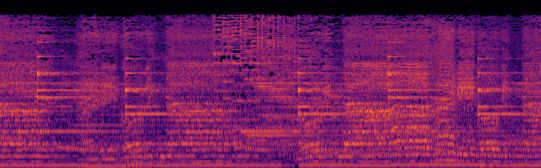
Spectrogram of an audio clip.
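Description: Hindu devotional outro music: a chanted mantra sung over a deep, steady drone with instrumental accompaniment, dipping briefly a little past the middle.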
